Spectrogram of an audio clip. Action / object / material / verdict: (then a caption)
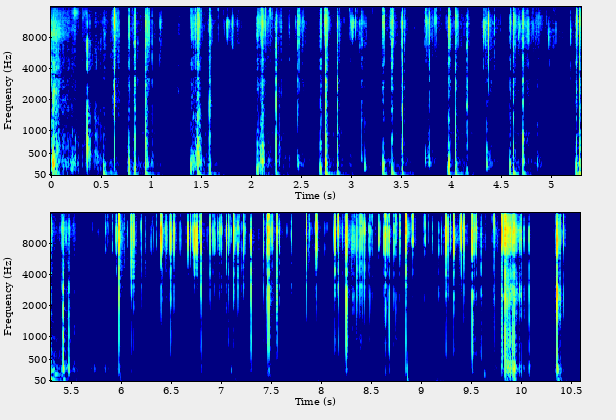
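scrape / porous foam block / foam / none. A small white porous foam block with a sparkly surface, held over a fur rug, is squeezed and scratched with long painted nails. Quiet, rapid crackling scrapes and tearing-like rasps come in dense bursts with no ring. They turn brighter and hissier in the second half.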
